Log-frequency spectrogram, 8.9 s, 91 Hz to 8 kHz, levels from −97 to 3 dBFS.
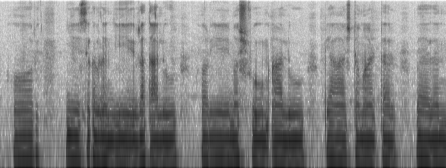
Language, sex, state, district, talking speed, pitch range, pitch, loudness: Hindi, male, Uttar Pradesh, Budaun, 85 wpm, 95-100 Hz, 95 Hz, -18 LUFS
